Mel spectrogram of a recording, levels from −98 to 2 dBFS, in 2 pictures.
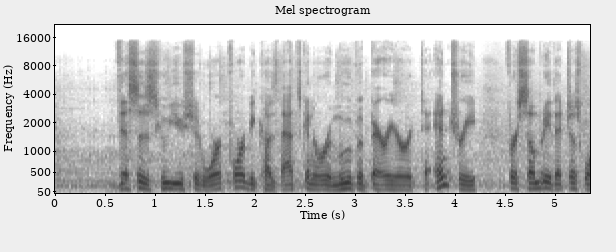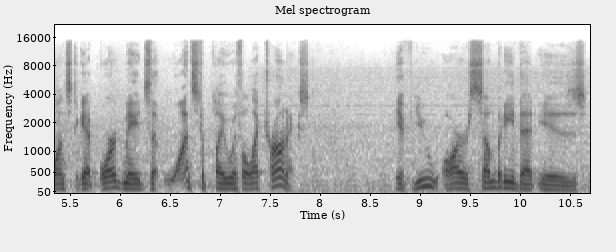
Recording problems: machinery noise; faint; throughout; 25 dB below the speech
rain or running water; faint; throughout; 25 dB below the speech

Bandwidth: 14.5 kHz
